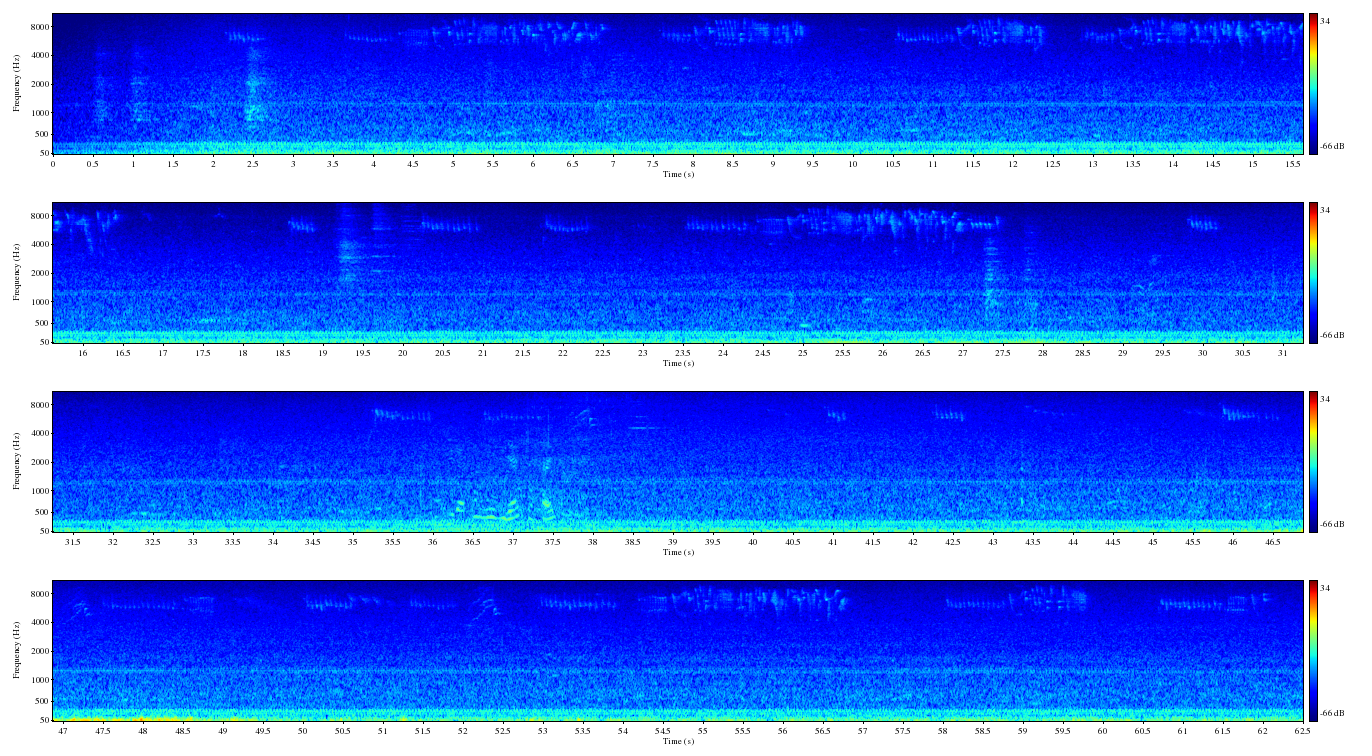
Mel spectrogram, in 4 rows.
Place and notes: Allée Marcel Mailly, Aix-les-Bains, France - Serin cini
Au bord de la piste cyclable près du Sierroz un serin cini solitaire, bruits de travaux, quelques passants.
France métropolitaine, France, July 2022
